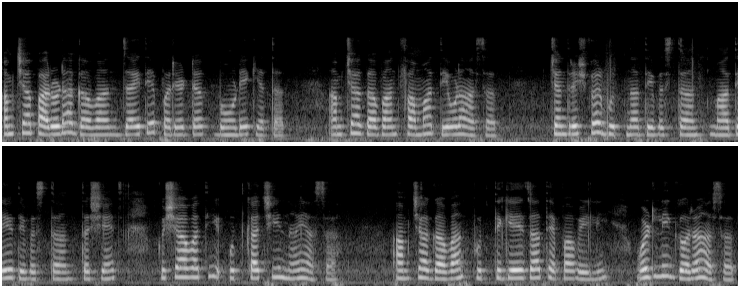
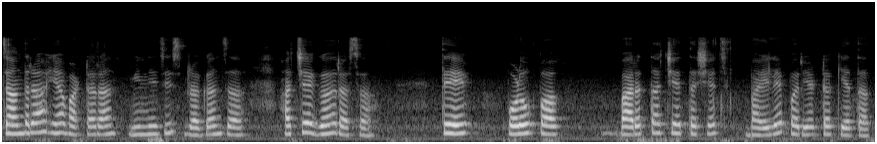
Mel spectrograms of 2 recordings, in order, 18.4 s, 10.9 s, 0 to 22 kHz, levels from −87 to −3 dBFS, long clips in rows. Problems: constant background noise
